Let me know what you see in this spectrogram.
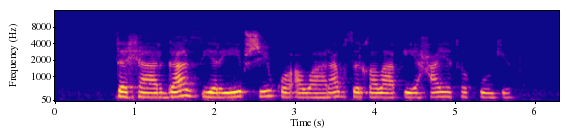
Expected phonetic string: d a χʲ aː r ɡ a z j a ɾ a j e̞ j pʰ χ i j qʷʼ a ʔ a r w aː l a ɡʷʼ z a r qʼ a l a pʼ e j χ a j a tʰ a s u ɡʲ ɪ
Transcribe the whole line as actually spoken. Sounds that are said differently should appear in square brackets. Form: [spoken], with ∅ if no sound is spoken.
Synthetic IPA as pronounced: d a χʲ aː r ɡ a z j a ɾ a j e̞ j pʰ [ʂ] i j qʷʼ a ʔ a [∅] w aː [ɾ] a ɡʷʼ z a r qʼ a l a pʼ e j [ħ] a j a tʰ a [χ] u ɡʲ ɪ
